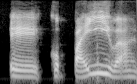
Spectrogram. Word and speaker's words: Copaiba: Como sabes, el Copaiba, realmente es la pronunciación Copaiba, se extrae de los bosques del Amazonas en Brasil.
